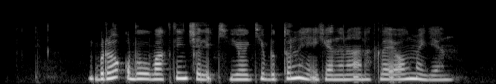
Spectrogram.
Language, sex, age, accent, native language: Uzbek, female, 18-24, Jizzax, Uzbek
